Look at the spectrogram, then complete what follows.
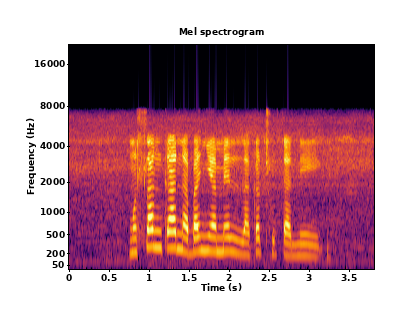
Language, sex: Southern Sotho, female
